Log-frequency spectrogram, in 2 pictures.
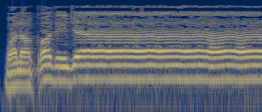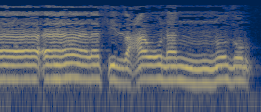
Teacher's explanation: قرأ ورش بتسهيل الهمزة الثانية بين وكذلك بإبدالها حرف مد مع المد والقصر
